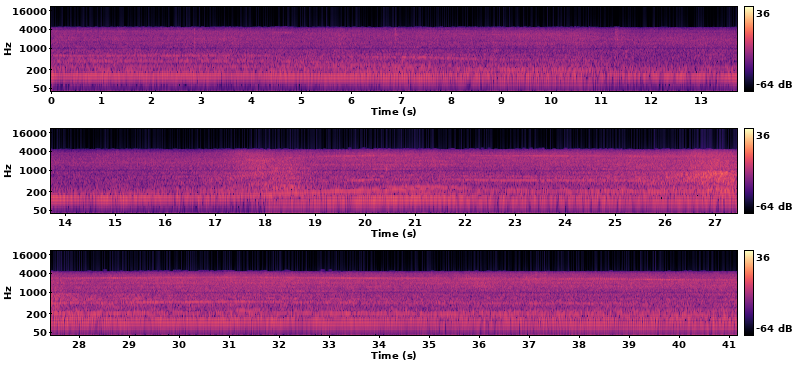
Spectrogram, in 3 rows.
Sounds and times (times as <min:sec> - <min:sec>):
Vehicle: 0:00.0 - 0:41.1.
